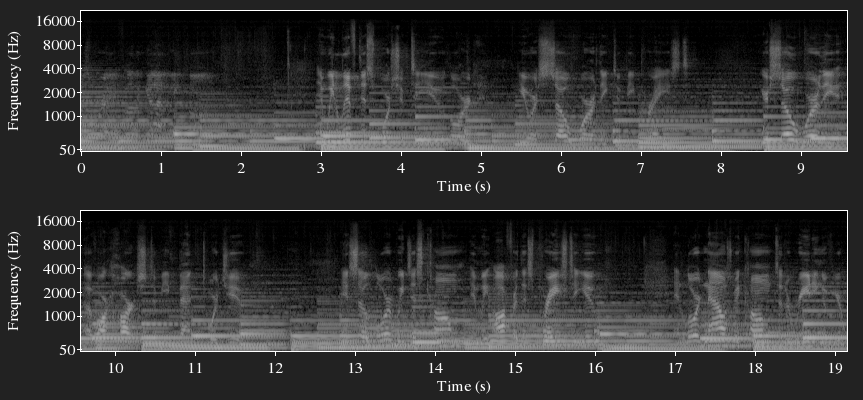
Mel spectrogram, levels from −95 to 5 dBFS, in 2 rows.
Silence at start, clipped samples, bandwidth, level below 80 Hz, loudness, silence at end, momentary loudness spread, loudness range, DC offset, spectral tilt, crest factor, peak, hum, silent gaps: 0 s; under 0.1%; 17 kHz; -48 dBFS; -36 LUFS; 0 s; 6 LU; 3 LU; under 0.1%; -6 dB/octave; 16 dB; -18 dBFS; none; none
